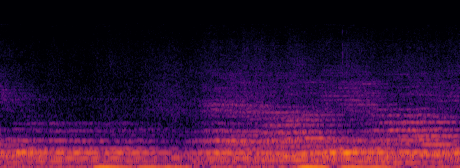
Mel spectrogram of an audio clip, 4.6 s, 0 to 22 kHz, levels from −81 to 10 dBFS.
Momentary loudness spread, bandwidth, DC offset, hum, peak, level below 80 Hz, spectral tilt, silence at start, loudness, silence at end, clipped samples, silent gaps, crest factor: 10 LU; 12.5 kHz; under 0.1%; none; -10 dBFS; -46 dBFS; -8 dB/octave; 0 s; -28 LUFS; 0 s; under 0.1%; none; 14 dB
